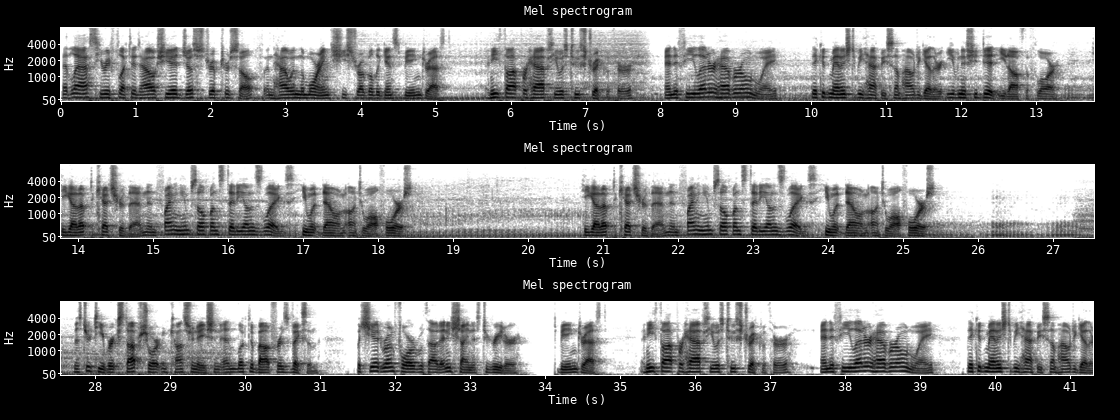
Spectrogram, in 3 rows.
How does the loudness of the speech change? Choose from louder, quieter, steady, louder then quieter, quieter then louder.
steady.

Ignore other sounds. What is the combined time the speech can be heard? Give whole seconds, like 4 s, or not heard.
37 s.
